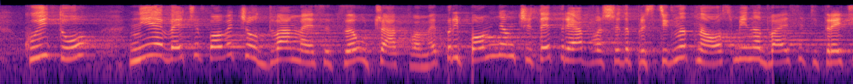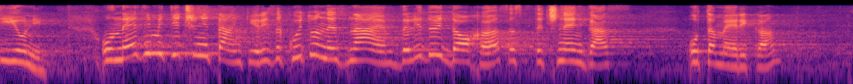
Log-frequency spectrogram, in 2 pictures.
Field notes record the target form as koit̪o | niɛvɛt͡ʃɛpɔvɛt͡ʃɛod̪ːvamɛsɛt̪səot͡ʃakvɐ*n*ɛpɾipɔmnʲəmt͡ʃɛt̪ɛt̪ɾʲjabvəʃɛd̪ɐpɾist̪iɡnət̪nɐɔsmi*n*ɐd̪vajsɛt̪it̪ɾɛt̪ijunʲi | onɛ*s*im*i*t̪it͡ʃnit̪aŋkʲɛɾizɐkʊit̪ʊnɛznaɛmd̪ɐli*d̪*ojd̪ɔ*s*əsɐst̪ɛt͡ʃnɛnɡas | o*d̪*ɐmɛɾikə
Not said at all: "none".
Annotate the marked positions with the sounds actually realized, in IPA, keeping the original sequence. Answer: m, n, z, i, d̪, x, t̪

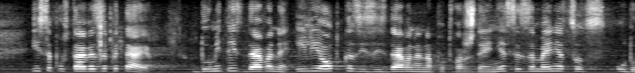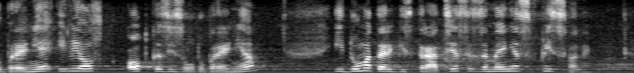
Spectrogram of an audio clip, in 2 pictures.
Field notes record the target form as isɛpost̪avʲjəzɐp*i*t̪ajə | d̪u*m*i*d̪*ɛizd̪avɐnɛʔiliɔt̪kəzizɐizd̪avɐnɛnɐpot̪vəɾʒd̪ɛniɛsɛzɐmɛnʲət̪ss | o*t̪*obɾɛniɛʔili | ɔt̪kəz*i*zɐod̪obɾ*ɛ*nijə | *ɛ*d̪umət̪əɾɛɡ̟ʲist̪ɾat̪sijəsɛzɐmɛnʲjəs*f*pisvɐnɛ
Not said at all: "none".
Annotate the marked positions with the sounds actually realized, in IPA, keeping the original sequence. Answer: ɛ, m, t̪, d̪, i, ɛ, i, f

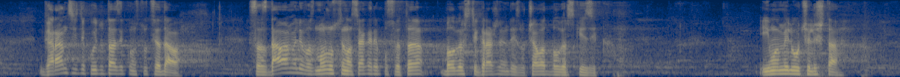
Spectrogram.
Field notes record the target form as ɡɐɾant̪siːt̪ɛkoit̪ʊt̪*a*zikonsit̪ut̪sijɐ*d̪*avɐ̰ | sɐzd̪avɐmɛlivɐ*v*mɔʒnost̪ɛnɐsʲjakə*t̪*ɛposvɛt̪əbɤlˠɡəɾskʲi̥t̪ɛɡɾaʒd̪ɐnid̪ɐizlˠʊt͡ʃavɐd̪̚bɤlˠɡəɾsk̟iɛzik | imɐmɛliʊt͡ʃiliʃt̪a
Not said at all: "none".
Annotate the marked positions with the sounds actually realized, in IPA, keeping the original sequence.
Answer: a, d̪, z, d̪

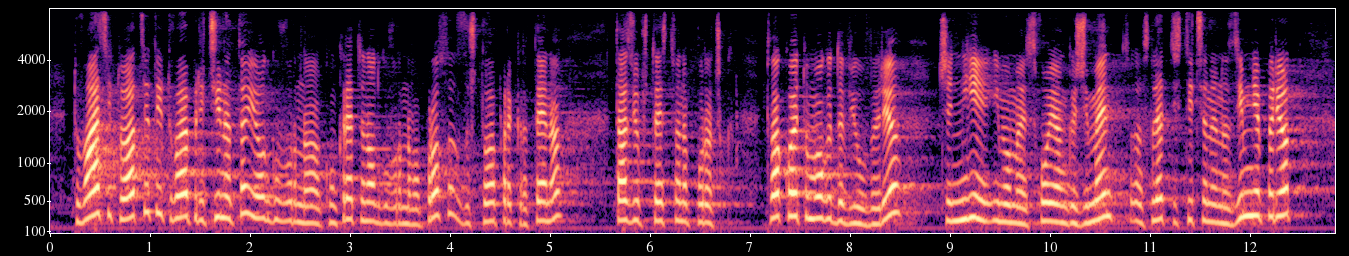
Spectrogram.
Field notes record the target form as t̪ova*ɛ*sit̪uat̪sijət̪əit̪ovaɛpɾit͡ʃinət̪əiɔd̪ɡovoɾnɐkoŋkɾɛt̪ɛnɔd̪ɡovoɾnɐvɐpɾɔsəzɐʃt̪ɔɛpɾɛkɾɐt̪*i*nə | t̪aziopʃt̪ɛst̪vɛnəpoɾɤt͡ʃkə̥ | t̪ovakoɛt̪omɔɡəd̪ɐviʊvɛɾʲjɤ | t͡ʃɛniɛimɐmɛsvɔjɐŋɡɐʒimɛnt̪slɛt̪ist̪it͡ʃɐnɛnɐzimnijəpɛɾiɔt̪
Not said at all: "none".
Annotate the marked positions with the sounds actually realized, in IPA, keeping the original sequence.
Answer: ɛ, ɛ

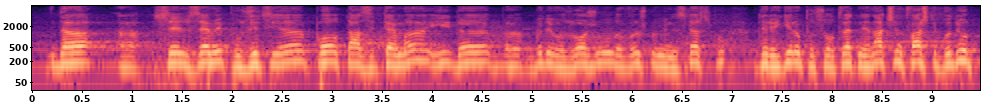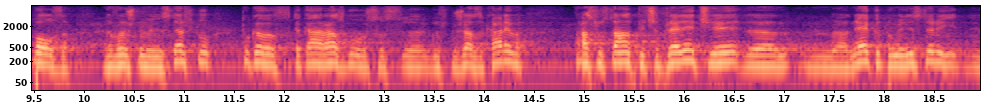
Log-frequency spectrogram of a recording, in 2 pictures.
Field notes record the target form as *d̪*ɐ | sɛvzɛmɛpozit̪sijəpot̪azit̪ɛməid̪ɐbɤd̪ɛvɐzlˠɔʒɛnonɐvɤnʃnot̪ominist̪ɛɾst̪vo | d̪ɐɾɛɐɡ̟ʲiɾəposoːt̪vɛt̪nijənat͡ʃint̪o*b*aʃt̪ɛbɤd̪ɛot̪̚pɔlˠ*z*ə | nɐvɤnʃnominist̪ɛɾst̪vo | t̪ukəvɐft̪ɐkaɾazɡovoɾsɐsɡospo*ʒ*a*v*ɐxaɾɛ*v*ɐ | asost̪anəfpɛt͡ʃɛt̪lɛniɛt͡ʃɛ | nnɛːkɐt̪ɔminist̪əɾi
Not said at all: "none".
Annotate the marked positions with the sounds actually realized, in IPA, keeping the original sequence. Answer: d̪, v, z, ʒ, z, v

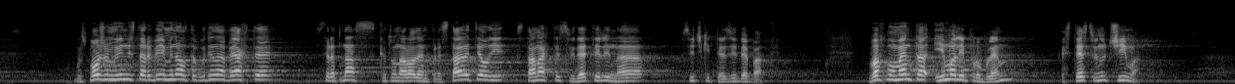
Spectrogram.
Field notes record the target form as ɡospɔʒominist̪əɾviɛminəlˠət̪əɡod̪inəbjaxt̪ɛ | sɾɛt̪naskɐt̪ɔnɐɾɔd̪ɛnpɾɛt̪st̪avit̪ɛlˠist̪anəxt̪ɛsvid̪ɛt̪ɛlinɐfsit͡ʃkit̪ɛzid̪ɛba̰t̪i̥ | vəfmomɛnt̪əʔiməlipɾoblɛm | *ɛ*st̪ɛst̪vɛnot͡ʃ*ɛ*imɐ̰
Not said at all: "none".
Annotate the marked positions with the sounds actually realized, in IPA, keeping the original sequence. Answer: ɛ, ɛ

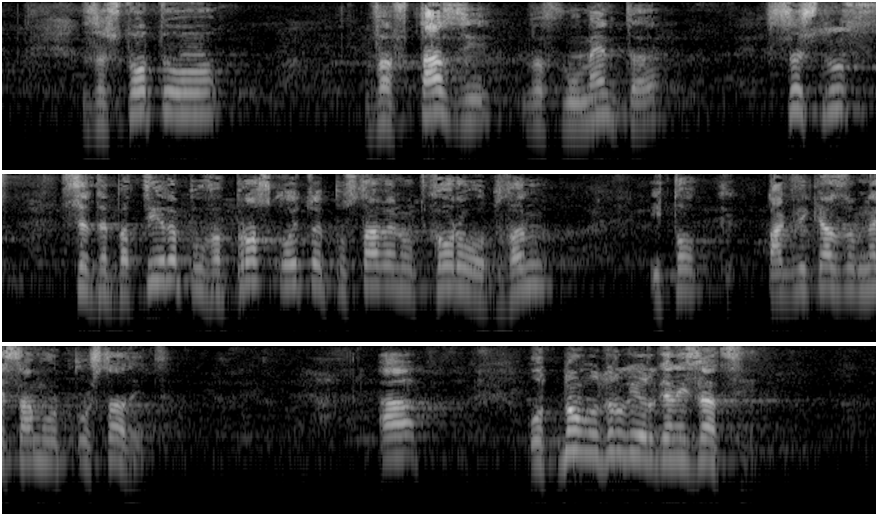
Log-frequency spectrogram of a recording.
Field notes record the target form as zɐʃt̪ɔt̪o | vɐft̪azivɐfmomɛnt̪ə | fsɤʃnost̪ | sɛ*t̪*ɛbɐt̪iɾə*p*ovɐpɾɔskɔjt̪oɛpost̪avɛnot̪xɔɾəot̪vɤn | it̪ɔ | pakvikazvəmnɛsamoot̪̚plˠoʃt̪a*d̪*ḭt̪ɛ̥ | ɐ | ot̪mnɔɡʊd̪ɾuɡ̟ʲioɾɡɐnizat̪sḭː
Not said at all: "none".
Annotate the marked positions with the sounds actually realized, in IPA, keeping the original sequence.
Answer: d̪, p, d̪

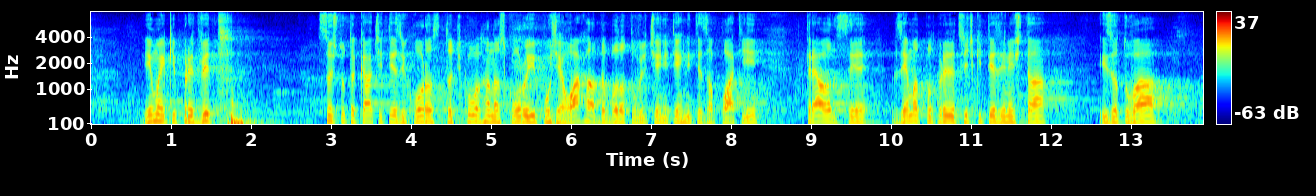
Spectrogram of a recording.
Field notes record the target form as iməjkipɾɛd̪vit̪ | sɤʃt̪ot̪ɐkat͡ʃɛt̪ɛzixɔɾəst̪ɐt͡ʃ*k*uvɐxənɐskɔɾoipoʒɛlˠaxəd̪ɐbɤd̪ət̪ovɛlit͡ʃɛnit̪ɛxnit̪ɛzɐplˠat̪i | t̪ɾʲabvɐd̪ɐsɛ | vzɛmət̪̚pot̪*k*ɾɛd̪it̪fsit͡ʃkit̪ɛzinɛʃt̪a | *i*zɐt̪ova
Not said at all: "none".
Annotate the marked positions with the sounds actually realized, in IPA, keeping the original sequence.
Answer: k, p, i

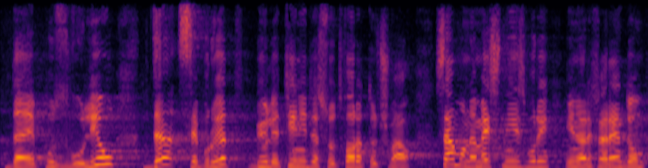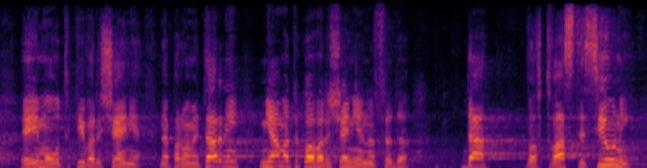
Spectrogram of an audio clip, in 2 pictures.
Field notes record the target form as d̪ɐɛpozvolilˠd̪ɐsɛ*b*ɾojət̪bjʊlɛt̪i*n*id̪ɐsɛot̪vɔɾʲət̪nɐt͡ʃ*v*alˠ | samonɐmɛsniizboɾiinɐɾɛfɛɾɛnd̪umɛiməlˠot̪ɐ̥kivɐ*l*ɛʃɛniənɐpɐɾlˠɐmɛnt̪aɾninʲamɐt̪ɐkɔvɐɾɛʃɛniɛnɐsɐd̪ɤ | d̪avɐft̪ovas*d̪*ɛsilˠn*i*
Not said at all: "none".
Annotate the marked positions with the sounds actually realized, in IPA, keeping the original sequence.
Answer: b, n, v, ɾ, t̪, i

